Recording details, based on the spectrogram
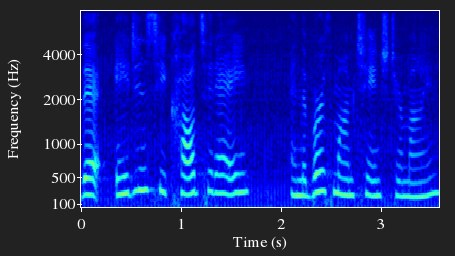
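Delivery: normal talking voice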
